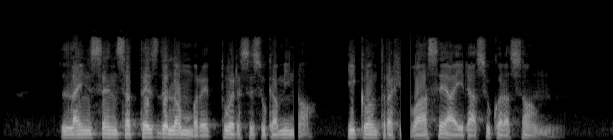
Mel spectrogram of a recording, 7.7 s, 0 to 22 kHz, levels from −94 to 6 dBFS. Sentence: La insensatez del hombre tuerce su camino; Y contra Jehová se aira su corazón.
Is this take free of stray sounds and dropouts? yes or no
no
